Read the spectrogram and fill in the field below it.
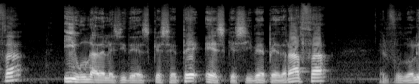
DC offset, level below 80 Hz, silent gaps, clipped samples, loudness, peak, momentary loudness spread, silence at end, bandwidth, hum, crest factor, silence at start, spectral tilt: under 0.1%; -46 dBFS; none; under 0.1%; -14 LUFS; 0 dBFS; 10 LU; 0 s; 18 kHz; none; 14 dB; 0 s; -5 dB/octave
